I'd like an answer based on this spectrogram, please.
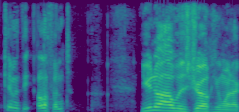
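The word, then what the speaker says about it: Olyphant: But he pronounced his own name, and it is closer to elephant than Oliphant. Great. Now I can't even remember how he said it, but it's like Timothy Oliphant.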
